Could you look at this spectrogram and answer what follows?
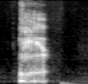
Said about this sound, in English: Burp.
